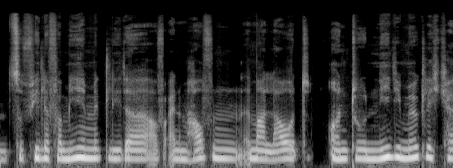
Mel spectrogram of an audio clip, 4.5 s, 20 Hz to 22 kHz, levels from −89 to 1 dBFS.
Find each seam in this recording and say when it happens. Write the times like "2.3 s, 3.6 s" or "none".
3.1 s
